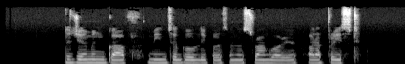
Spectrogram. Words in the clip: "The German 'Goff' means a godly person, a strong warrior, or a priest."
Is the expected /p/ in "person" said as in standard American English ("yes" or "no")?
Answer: yes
